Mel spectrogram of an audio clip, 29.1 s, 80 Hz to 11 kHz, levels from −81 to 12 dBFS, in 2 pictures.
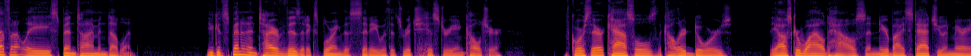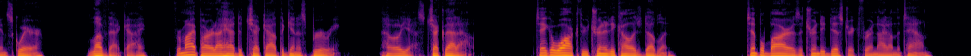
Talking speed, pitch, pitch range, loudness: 155 wpm, 110 Hz, 100-120 Hz, -18 LUFS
